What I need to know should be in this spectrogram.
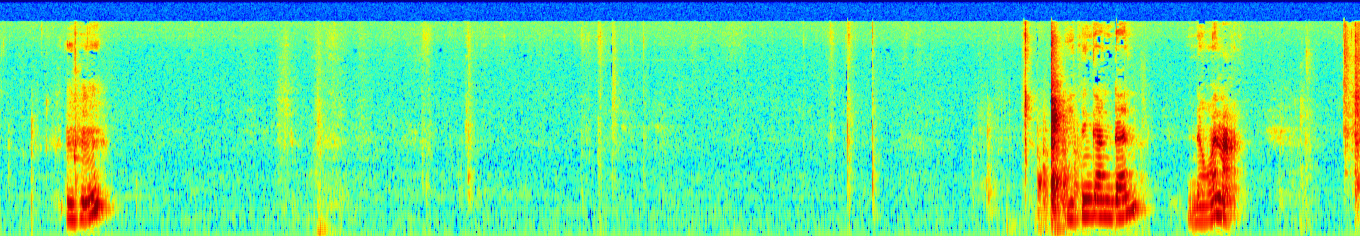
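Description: A young girl speaks briefly and softly, close by.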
